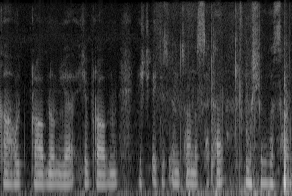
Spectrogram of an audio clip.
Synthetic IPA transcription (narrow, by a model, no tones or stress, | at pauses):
kãːɦoːt͡ʃpɾaːblɐmjajipɾaːblɐm | it͡ʃʰekʲisinsaːnɐsɐʈʰamʊʃkilɡɐsaːn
